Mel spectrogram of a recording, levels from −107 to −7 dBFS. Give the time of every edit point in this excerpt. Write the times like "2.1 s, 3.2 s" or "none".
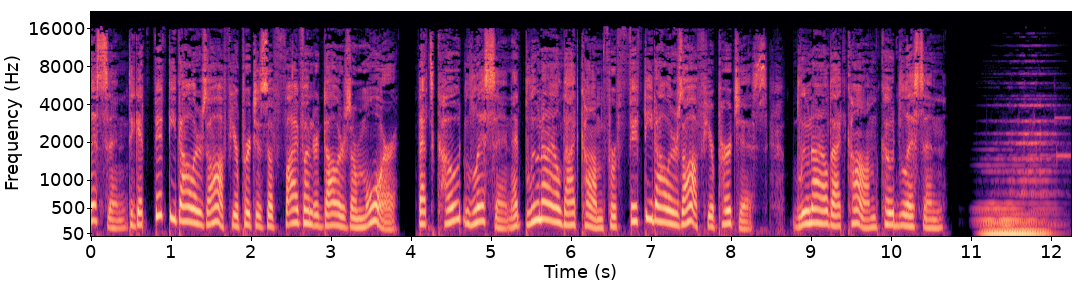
10.8 s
